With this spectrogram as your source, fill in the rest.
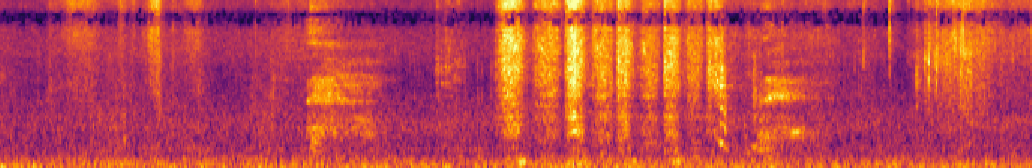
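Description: A pruning saw cuts through a crossing tree branch outdoors, with rough rasping strokes in an uneven rhythm under light wind noise.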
